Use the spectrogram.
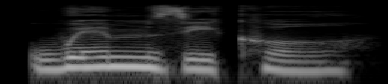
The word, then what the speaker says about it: whimsical: Emphasize whim and soften zical. Vim, Z, cool, whimsical.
